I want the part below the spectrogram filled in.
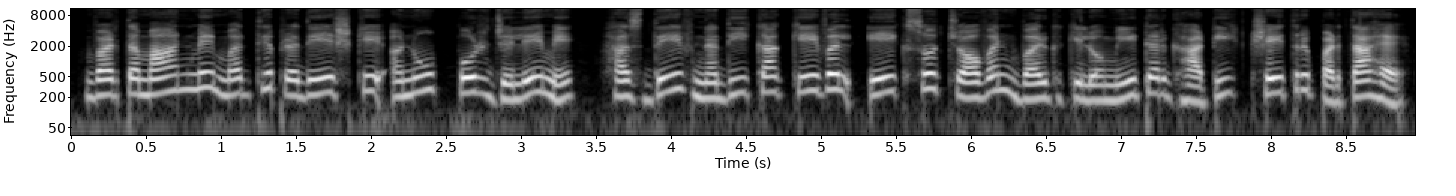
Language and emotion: Hindi, neutral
